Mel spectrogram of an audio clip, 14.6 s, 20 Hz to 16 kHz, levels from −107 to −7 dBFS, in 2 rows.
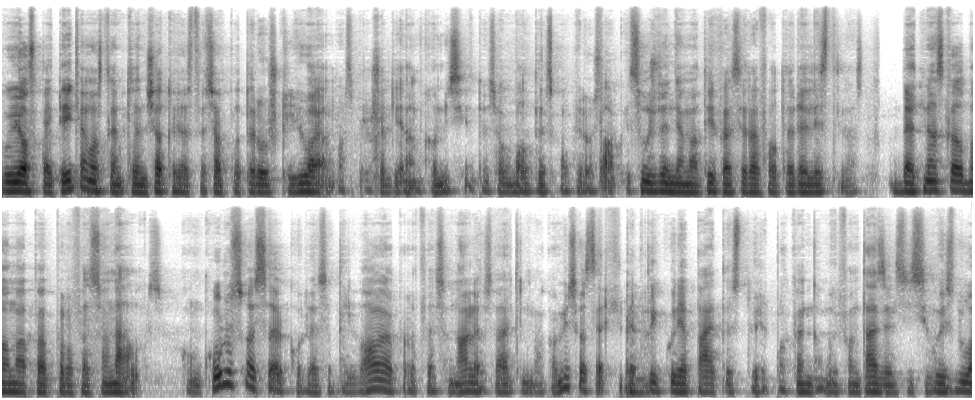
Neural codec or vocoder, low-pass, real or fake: codec, 32 kHz, 1.9 kbps, SNAC; 14.4 kHz; fake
